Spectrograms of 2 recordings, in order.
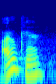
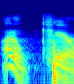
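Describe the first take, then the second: First: It is said in a soft, casual tone. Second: It is said in a strong, forceful tone. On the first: The choice does not matter to the speaker. "In a soft tone, I don't care is the same as it doesn't matter" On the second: The speaker is harshly indifferent to the other person. "if you speak with a strong intonation"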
